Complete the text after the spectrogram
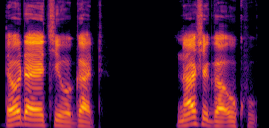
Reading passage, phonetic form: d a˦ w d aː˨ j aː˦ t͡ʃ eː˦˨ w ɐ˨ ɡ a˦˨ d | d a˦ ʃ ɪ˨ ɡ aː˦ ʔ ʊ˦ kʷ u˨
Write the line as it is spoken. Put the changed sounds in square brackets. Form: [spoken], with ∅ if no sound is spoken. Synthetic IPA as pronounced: d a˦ w d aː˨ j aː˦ t͡ʃ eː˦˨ w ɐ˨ ɡ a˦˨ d | [n] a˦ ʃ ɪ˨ ɡ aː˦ ʔ ʊ˦ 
